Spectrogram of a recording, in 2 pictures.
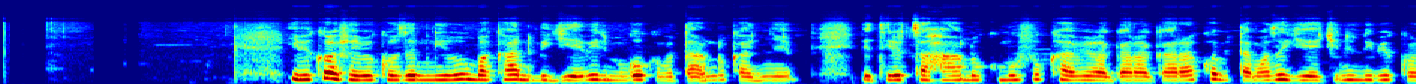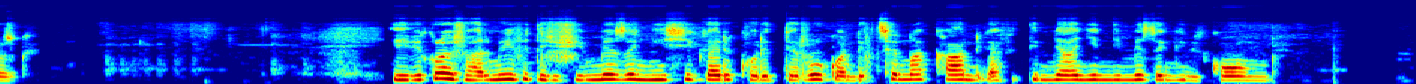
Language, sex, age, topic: Kinyarwanda, female, 18-24, education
